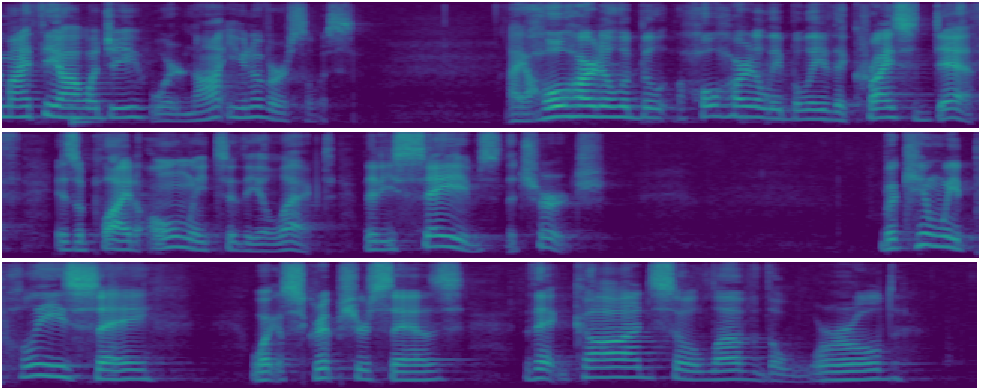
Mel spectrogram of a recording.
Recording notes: Preached on February 18, 2024 at Trinity Presbyterian Church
